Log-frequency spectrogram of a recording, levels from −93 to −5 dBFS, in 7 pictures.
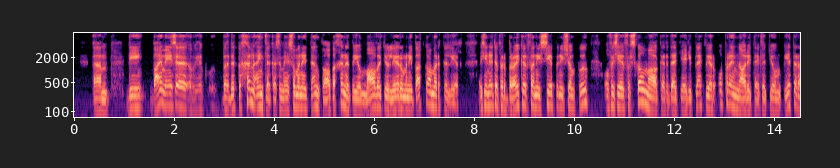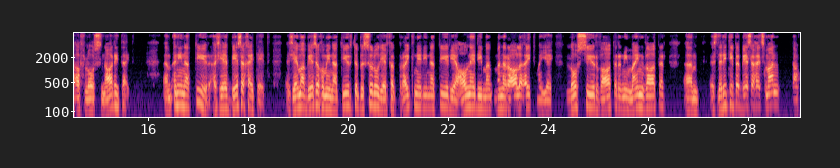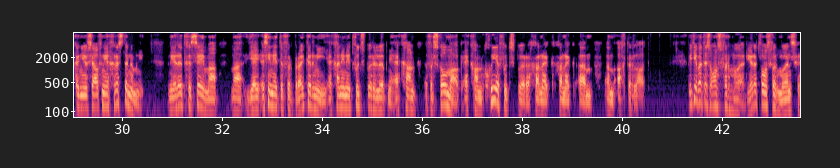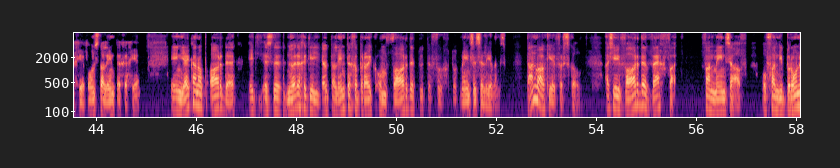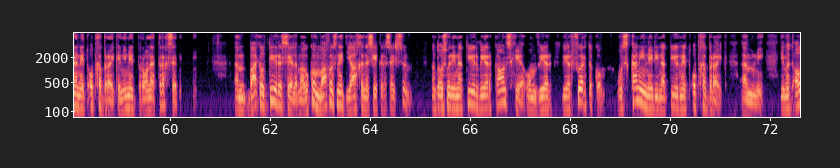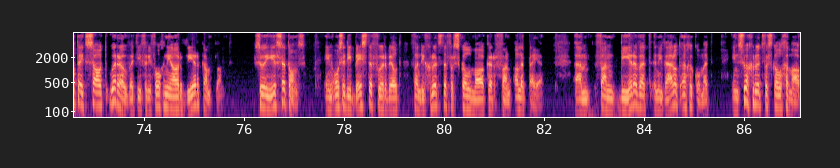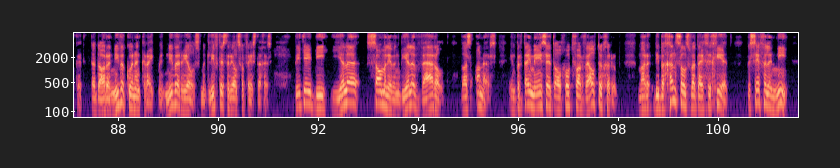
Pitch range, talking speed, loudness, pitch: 105-140 Hz, 200 wpm, -20 LUFS, 125 Hz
